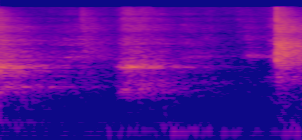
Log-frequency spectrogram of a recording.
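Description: A man breathing hard during a set of jumping burpees, with one forceful breath about a second in. Body movement on the gym floor is heard at the start.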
